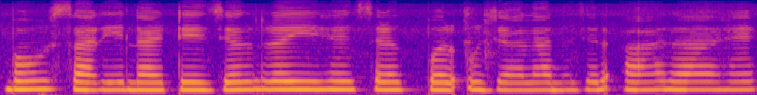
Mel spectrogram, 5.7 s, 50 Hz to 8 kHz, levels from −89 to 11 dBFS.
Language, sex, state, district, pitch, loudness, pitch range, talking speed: Hindi, female, Bihar, Kaimur, 240 Hz, -16 LUFS, 235-245 Hz, 135 wpm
